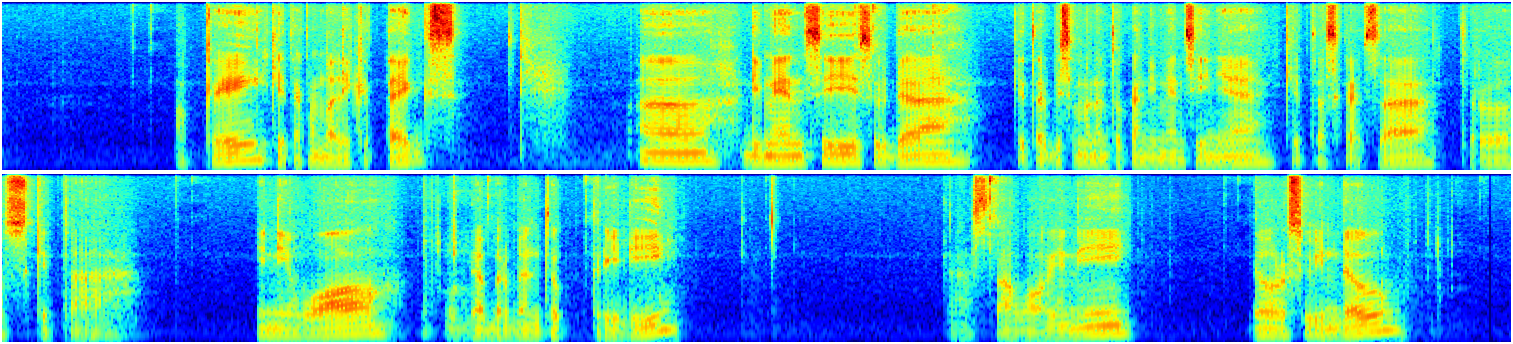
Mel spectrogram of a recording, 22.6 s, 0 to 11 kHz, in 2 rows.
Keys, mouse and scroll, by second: 0.9 click, 6.3 click, 6.9 click, 12.5 click, 14.9 click, 16.9-18.6 drag, 20.4 click, 22.0 o, 22.3-22.6 drag.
